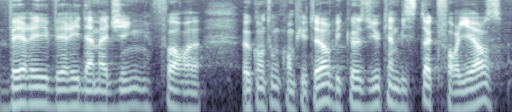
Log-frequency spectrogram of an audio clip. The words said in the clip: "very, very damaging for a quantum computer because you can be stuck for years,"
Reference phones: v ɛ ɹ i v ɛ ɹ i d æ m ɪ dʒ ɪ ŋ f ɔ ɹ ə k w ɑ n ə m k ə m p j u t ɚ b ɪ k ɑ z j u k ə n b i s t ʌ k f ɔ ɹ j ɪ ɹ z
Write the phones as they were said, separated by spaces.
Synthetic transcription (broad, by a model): v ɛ ɹ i v ɛ ɹ i d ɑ m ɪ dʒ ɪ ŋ f ɔ ɹ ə k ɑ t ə k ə p j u t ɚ b ɪ k ɑ z j u k ə n b i s t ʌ k f ɔ ɹ j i ɹ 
